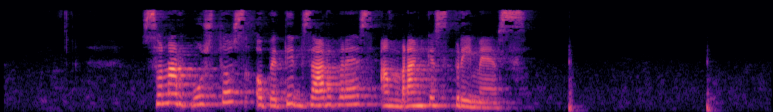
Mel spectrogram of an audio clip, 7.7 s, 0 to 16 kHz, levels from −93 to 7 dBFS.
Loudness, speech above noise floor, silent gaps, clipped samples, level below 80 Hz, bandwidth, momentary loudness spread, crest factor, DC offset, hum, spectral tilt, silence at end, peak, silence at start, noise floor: -23 LUFS; 48 dB; none; under 0.1%; -64 dBFS; 11.5 kHz; 15 LU; 22 dB; under 0.1%; none; -3.5 dB/octave; 0.65 s; -4 dBFS; 1.45 s; -71 dBFS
